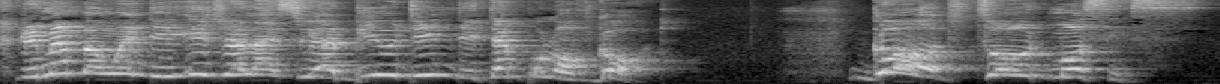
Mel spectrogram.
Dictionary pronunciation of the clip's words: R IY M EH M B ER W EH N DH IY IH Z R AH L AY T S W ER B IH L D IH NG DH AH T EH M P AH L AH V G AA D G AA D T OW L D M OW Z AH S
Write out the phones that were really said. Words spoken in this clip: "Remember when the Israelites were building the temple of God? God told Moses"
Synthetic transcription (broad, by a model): R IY M EH M B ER W EH N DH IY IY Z R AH L AY T S W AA B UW D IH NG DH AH T EH M P AH L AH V G AA D G AA D T OW L D M OW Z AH S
